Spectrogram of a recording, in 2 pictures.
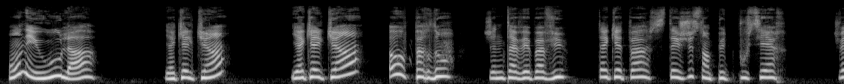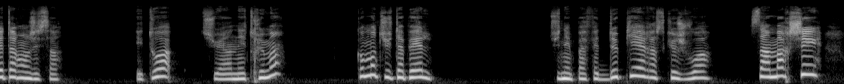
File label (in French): Voix Doublage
